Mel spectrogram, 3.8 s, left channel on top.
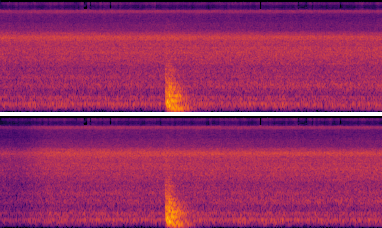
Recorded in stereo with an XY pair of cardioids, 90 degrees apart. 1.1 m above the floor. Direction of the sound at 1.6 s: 25° right.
